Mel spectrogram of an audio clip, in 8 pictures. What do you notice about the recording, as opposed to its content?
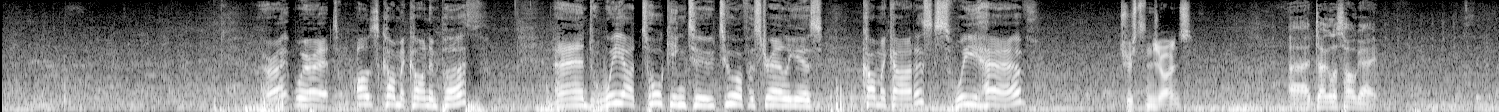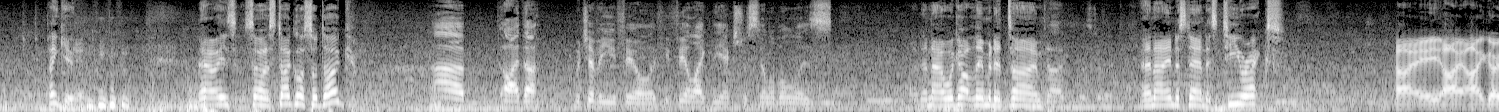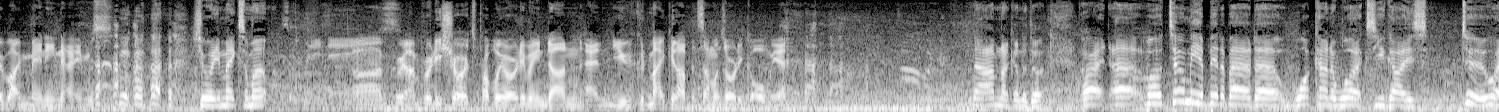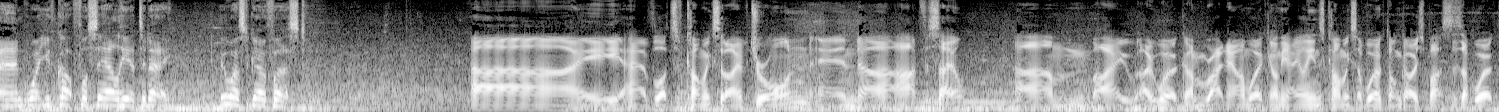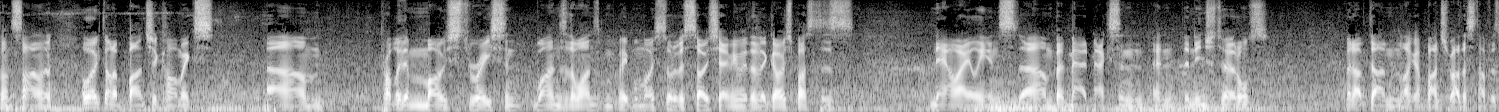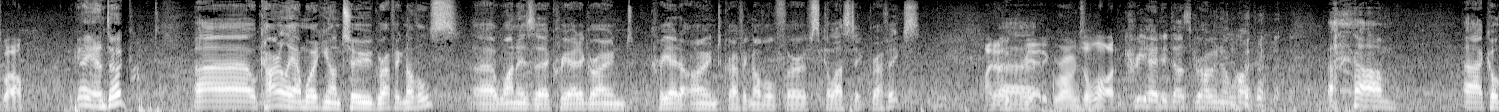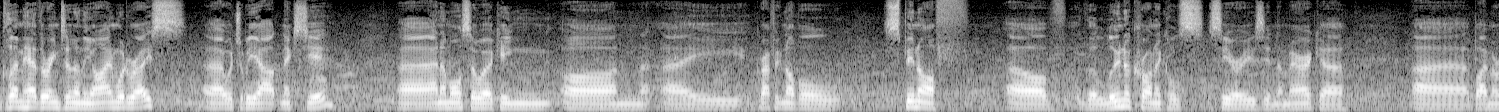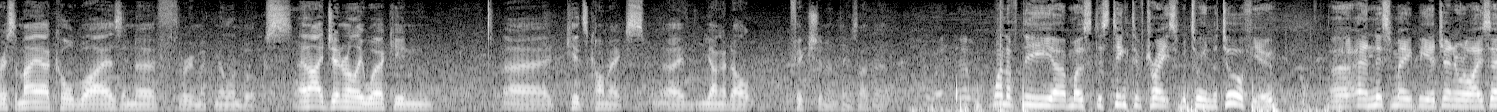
Click below to enjoy the audio complete with Convention ambience!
